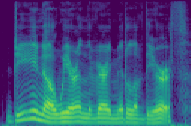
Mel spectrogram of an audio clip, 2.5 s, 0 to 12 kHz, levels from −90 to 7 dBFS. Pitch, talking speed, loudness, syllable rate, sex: 125 Hz, 280 wpm, -15 LUFS, 6.3 syllables/s, male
